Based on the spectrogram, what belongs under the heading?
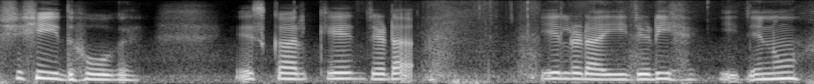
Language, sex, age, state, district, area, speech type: Punjabi, female, 18-30, Punjab, Pathankot, rural, spontaneous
